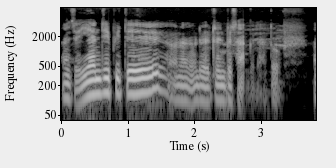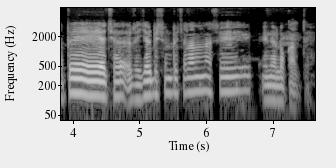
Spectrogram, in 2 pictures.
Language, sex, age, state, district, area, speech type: Santali, male, 30-45, West Bengal, Dakshin Dinajpur, rural, spontaneous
